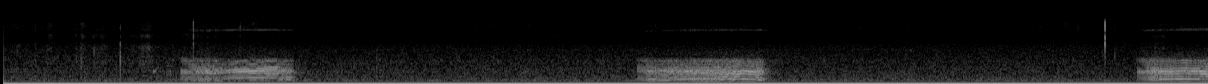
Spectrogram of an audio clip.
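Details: Snoring: three tonal, buzzing snores about every 4 to 5 seconds, roughly 13 breaths a minute, over steady room hum.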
